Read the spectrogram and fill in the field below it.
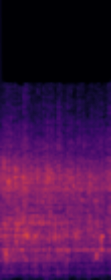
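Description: Garlic sizzles steadily in a hot pan, a bright, even crackle with no voices over it.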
